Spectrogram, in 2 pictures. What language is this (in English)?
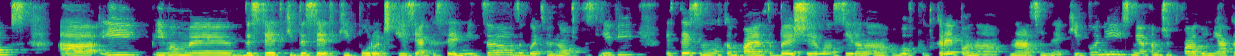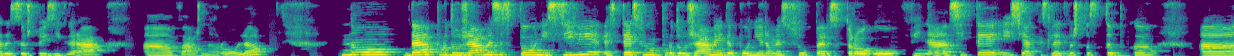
Bulgarian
